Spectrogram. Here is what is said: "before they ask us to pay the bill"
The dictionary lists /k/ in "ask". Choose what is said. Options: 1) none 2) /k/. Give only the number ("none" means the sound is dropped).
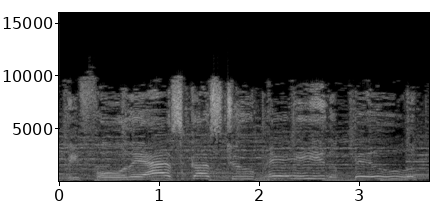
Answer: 2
